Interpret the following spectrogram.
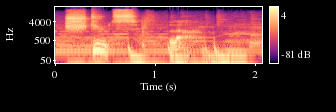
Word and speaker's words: Stützle: It's subtle, and not a lot of people actually do it, but that's how it is pronounced in Germany. Stützle.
